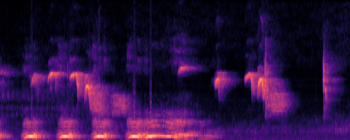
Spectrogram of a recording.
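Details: Owl hooting four quick, even notes followed by a longer note that slides downward, then a few high, thin squeaky chirps trailing off.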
